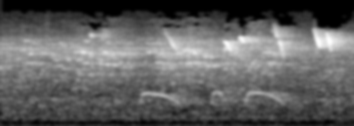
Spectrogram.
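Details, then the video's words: A wild saffron finch (Sicalis flaveola) gives a few sharp, high chirps and short sliding notes, with soft lower arched whistles from another bird beneath. "CANÁRIO-DA-TERRA (SICALIS FLAVEOLA), SAFFRON FINCH, AVE CANORA"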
